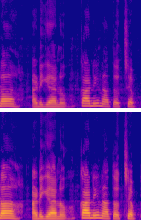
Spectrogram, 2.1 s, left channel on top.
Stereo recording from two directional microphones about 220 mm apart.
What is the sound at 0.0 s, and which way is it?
A woman's voice, 25° right (ahead or behind).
